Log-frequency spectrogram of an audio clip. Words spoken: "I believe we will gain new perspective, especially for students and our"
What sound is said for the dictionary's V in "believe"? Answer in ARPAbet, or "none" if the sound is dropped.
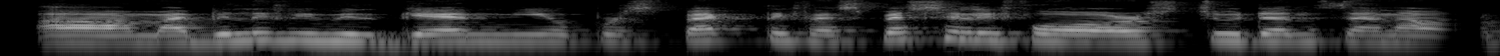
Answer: F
